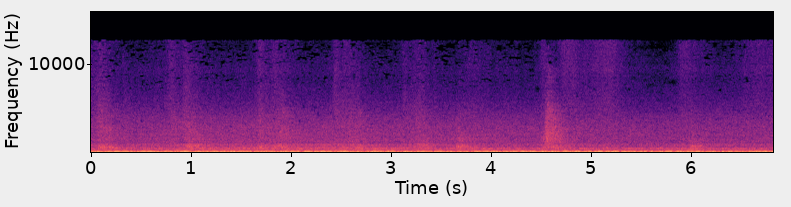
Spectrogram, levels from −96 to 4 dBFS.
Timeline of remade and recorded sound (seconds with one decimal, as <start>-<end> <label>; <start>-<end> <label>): 0.0-4.4 recorded; 4.4-6.0 remade; 6.0-6.8 recorded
